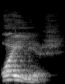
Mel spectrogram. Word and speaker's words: Euler: homenagem ao matemático difícil chamado Oi ler e se escreve Euler pensando com e por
